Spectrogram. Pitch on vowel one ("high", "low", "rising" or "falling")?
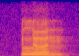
low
